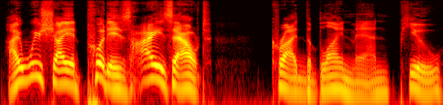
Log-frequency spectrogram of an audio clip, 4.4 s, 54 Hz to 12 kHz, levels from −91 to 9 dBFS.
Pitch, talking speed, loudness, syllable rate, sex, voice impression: 135 Hz, 175 wpm, -19 LUFS, 3.6 syllables/s, male, masculine, adult-like, tensed, powerful, bright, clear, cool, calm, slightly mature, reassuring, wild, lively, kind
